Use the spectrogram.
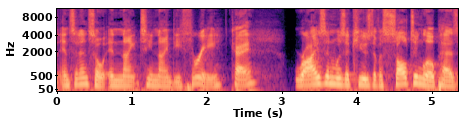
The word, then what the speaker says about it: Rison: Rison? You're right. Rison.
